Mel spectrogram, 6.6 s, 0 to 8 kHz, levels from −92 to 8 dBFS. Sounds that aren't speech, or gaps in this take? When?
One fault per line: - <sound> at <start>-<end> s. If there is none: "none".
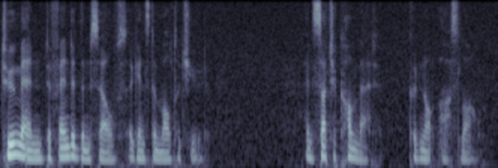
none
